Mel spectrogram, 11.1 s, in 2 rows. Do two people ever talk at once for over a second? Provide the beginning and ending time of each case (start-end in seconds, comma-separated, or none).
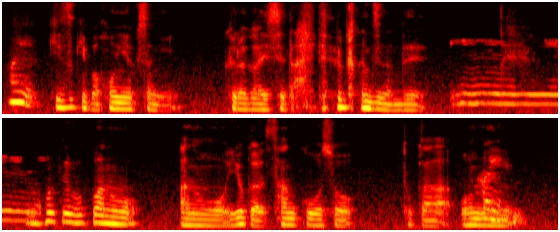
none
